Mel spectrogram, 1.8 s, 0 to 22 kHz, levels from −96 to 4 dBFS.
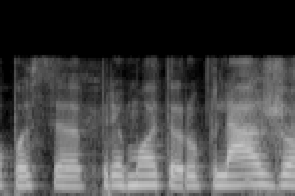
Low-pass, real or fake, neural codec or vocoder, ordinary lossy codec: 7.2 kHz; real; none; AAC, 96 kbps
